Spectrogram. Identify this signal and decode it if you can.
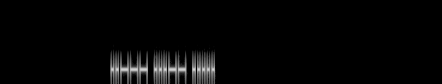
Morse code, heard as a keyed tone, about 50 wpm, 700 Hz. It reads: 235
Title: Common Cut Numbers - 3-Digit 50wpm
